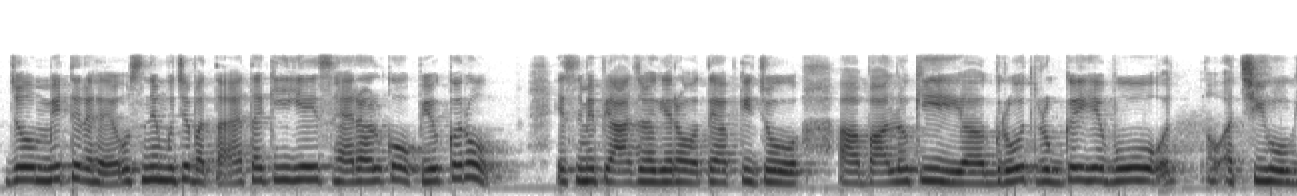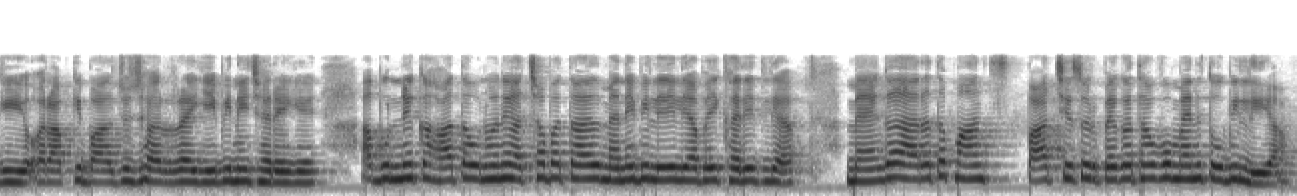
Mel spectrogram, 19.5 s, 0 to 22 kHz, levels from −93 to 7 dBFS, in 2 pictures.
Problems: none marked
